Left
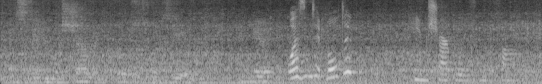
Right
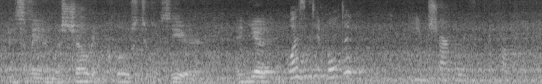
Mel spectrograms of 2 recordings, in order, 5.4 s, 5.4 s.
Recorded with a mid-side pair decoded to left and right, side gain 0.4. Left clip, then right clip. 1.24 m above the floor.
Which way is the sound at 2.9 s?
45° left.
